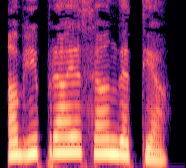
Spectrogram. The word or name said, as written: ಅಭಿಪ್ರಾಯಸಾಂಗತ್ಯ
